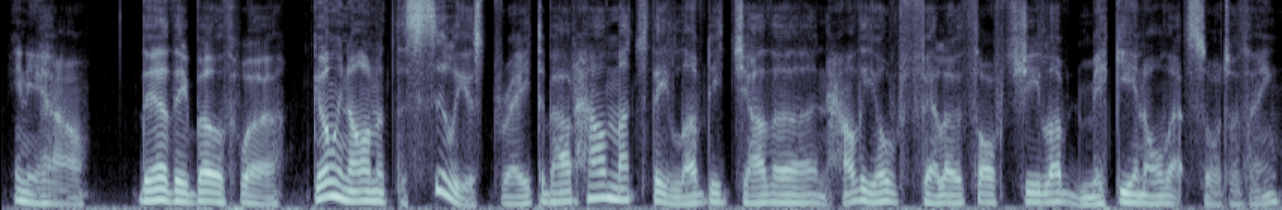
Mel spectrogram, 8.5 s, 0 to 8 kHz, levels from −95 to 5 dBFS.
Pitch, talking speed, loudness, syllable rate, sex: 120 Hz, 230 wpm, -21 LUFS, 5.6 syllables/s, male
